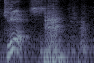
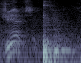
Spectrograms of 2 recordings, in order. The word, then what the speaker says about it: GIF: Acronym's pronunciation is determined by the creator of the said acronym, like a proper name. In this case, the creator of the graphics interchange format, Steve Wilhite, says it's GIFs.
